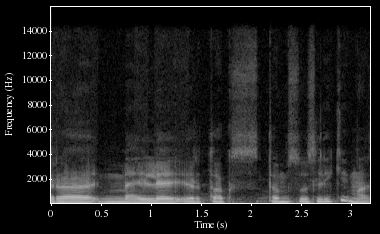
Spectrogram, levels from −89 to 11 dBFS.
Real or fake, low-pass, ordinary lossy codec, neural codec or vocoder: real; 14.4 kHz; AAC, 64 kbps; none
